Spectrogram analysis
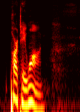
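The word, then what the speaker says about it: Park Tae-hwan: It's Park, P-A-R-K. Right. T-A-E-H-W-A-N. It is pronounced Partey Wan.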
